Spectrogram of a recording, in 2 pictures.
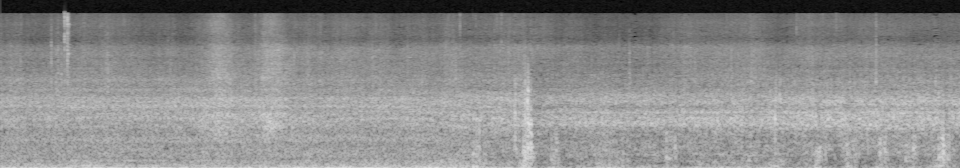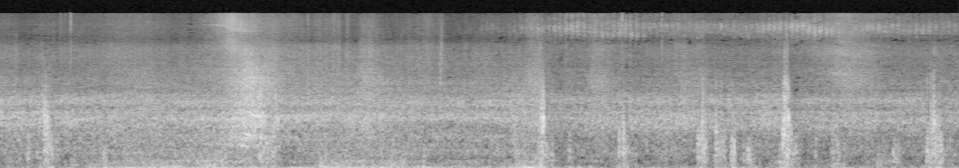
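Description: Wind rushes and buffets loudly past an open car window.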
